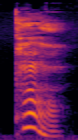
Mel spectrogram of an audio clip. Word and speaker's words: Chet: Ket, pronounced ka.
